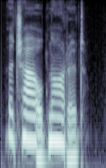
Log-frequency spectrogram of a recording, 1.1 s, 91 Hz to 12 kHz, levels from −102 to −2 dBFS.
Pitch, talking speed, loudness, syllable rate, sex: 190 Hz, 170 wpm, -16 LUFS, 5.6 syllables/s, female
